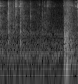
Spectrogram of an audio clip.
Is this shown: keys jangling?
yes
